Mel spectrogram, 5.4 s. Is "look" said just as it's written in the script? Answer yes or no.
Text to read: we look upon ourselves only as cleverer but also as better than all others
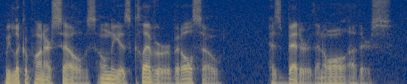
yes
